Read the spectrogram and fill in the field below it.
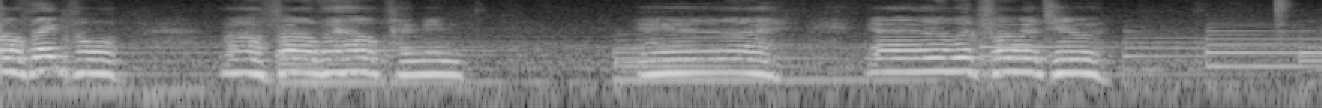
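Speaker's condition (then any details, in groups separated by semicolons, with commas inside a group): ALS; about 15 years, ongoing breathing struggles; severe breathing difficulty, frequent breaths when speaking loudly, low lung capacity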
